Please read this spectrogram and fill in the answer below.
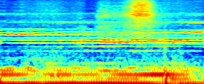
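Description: Quiet, sustained ambient background score: a steady low drone under a cluster of held high tones, with a brief soft hiss about halfway through.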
